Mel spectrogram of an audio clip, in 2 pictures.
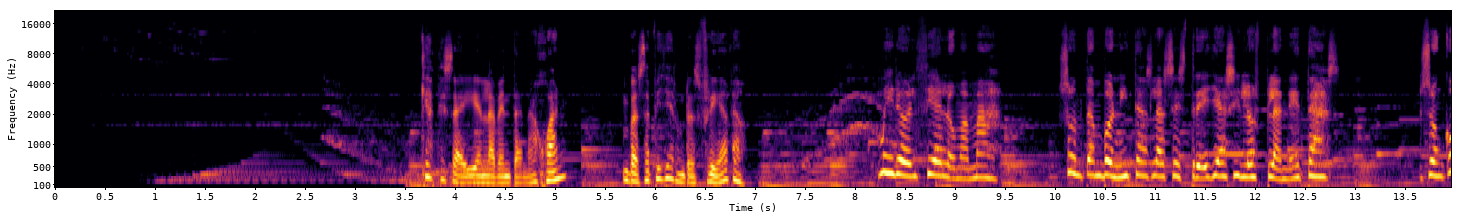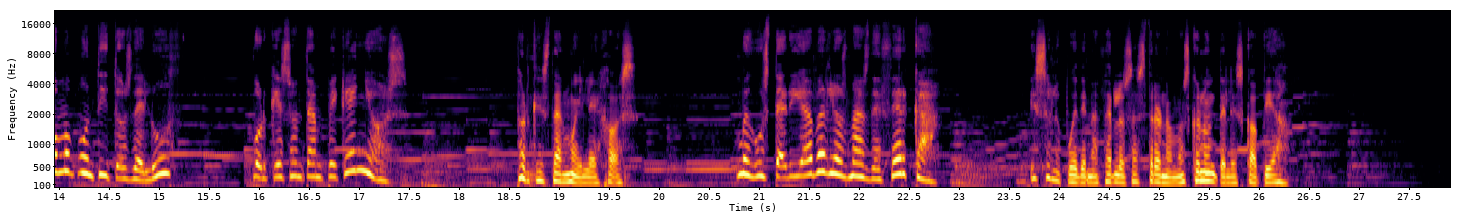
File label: Spanish animation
